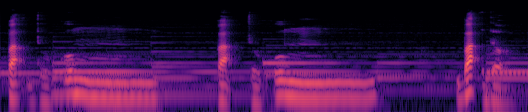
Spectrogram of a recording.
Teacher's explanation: Ikhfa itu samar-samar, safawi di bibir. Jadi cara bacanya ya samar-samar di bibir antara mim dan ba. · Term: ikhfa safawi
